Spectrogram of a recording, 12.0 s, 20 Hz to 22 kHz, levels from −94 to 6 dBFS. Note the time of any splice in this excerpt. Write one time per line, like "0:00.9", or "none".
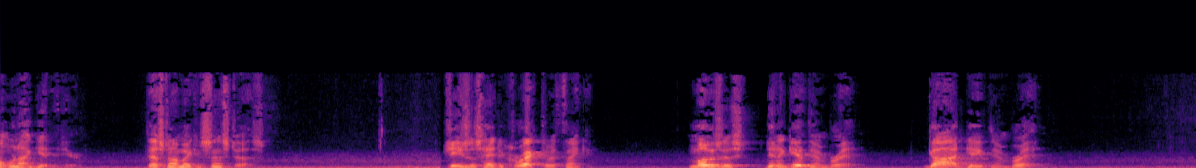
0:04.4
